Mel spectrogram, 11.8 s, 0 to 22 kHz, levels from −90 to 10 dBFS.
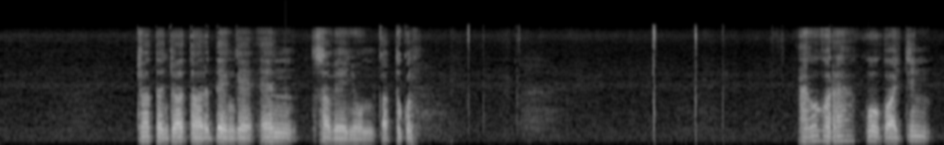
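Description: Dropped samples at 1.35 s and 3.56 s break this speech recording with two single sharp clicks. At each point the waveform jumps straight from one value to a later one, with only a fraction of a millisecond missing. That is far too little to remove any sound, but the sudden step is heard as a tick and shows as a thin vertical line across the spectrum. The likely cause is a brief glitch in the audio stream. AAC compression colours the whole clip. The heavy codec damage leaves the sound dull and smeared, with a warbling, fizzy texture on sustained sounds and sibilants. This is likely the result of AAC-LC encoding at a very low bitrate, consistent with about 16 kbps, where the encoder lowers its cut-off and thins the spectrum to save data.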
